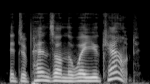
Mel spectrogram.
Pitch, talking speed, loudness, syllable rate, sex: 175 Hz, 280 wpm, -16 LUFS, 6.3 syllables/s, female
